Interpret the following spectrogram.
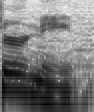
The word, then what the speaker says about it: Cerny: You know, the head of Mark Kearney came out today, and he said that 30 FPS Madam, is I believe janky. I believe it's pronounced Cerny.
